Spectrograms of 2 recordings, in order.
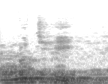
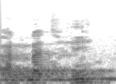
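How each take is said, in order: First: The first vowel is a rounded 'u'. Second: The first vowel is an open 'a'. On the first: The speaker calls it right. "dengan dhammahnya nun, ... tapi dibaca nujhi" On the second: The speaker calls it wrong. "tidak dibaca an-najhi"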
